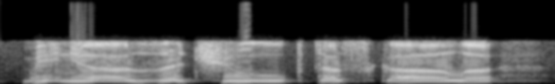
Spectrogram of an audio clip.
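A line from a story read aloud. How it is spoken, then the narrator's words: Laughing. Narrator (Russian): Аристарх Павлович засмеялся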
